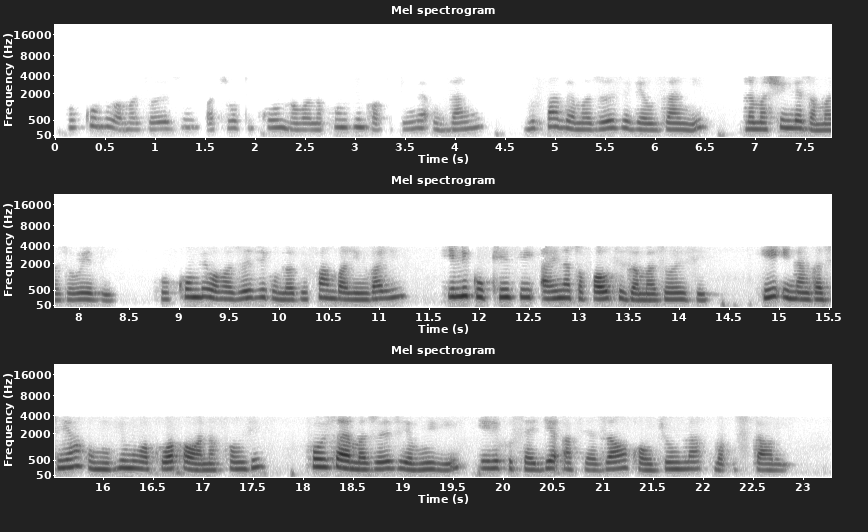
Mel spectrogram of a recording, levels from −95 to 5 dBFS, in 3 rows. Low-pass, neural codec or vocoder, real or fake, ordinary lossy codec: 7.2 kHz; codec, 24 kHz, 0.9 kbps, WavTokenizer, large speech release; fake; AAC, 16 kbps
